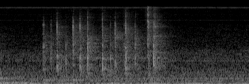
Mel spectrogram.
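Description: A computer keyboard clatters under a short burst of quick typing, a dozen or so light key clicks in a row, close and fairly quiet, then stops.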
